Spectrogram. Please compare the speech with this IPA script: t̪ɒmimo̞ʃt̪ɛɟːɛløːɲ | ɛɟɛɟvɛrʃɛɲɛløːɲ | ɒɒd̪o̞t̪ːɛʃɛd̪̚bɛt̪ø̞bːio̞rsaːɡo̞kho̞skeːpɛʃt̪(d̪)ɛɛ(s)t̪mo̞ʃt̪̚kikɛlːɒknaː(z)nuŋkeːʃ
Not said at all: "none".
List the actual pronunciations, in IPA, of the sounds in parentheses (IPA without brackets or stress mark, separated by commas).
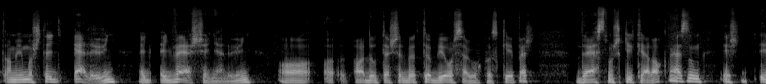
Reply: d̪, s, z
